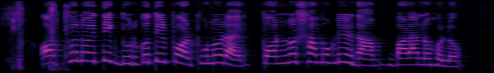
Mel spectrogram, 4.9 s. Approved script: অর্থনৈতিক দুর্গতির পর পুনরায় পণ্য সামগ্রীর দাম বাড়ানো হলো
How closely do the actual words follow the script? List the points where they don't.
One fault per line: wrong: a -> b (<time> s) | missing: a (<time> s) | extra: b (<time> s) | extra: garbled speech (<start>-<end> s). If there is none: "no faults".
no faults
